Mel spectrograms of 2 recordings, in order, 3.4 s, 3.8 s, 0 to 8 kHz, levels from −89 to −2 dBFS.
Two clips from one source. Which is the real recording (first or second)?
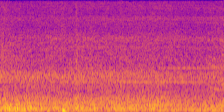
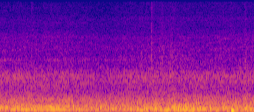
first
